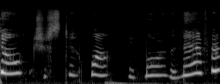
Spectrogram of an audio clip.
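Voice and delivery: squeaking way up at the top of range. Retelling a film scene, quoting the woman's reply: Mickey Mouse voice. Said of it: "all my voices are now Mickey Mouse".

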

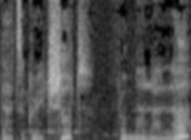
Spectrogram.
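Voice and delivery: hushed, half-whispered commentator voice. Showing how snooker commentators talk: imitating a snooker commentator half-whisper. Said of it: "They whisper".

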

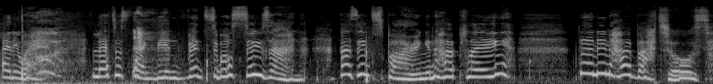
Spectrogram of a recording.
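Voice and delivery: puffing, breathless and winded. Right after a set, the speaker pays tribute to suzanne while out of breath. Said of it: "I'm completely out of breath".

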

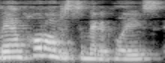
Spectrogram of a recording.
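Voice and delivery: plain

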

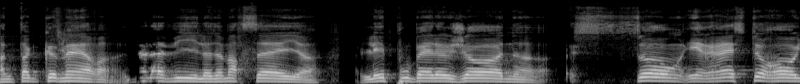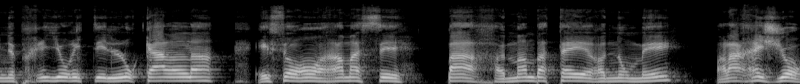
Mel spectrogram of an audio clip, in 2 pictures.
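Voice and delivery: put-on slow speech with a strong, laid-on Marseille accent. Addressed on air as the mayor of Marseille, speaker answers: slow Gaudin impression, strong accent. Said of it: "il parle très lentement avec un accent prononcé".

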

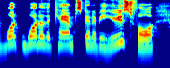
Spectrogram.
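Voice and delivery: ordinary delivery

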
